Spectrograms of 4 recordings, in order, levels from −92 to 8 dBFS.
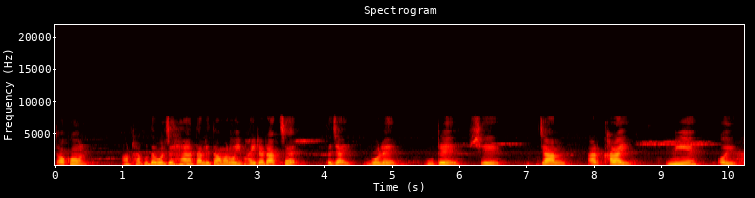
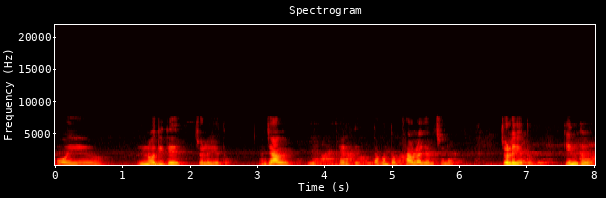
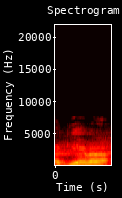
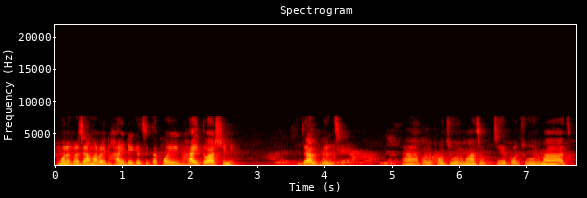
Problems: background sounds at intervals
